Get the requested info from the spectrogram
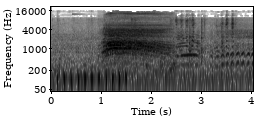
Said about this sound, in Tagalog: ito ba yung kambing na yung muntik nang namatay?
